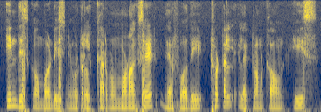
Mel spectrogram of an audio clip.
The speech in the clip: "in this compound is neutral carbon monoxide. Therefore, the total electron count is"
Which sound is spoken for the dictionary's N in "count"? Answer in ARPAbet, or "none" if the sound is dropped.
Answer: N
